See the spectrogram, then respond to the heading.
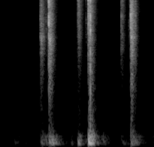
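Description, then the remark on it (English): A Pilot Precise retractable ballpoint pen is clicked three times at an even pace, each a sharp double click from press and release, crisp with silence between. “so it's the pilot precise, but it's clickable”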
